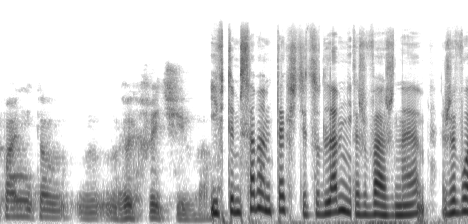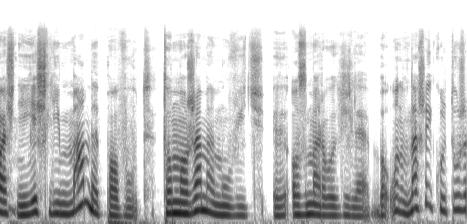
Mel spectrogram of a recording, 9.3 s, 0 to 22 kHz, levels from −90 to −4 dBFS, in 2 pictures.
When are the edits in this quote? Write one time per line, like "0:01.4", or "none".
0:03.5
0:04.3
0:06.2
